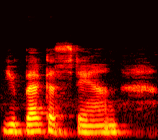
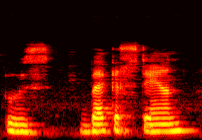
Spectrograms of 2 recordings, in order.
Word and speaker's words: Uzbekistan: very important that and we may pronounce it here in the States as you Becca Stan but it's actually you see I believe it's booze Becca Stan so if you have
